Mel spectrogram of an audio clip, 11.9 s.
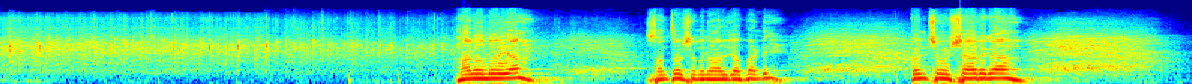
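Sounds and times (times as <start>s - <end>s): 
church congregation clapping in praise: 0.0s - 6.2s
speech: 4.6s - 5.4s, 6.4s - 7.9s, 9.1s - 10.3s.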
